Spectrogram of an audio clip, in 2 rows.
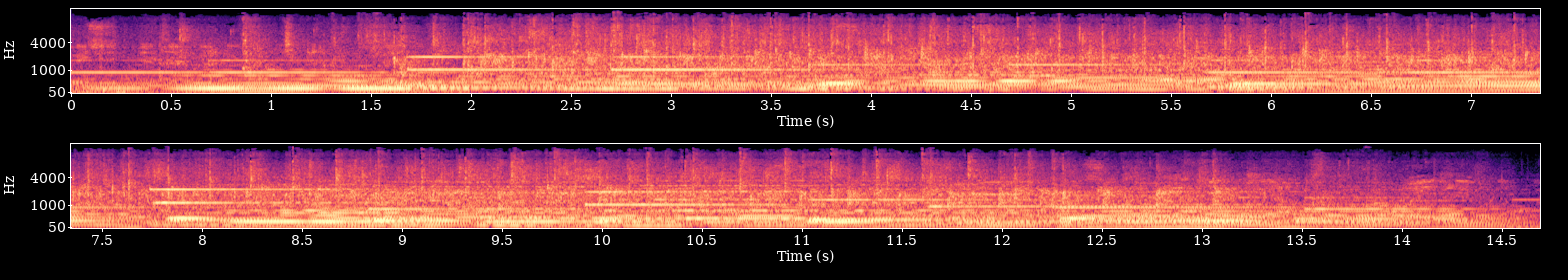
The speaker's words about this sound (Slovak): Potlesk, ktorý ste práve počuli, drahí bratia a sestry, zaznel dnes predpoludním po 11. hodine vo vstupnej hale budovy Vatikánskeho rozhlasu na Piazza Pia, po tom, čo do nej vstúpil dlho očakávaný vzácny host, pápež Benedikt XVI.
